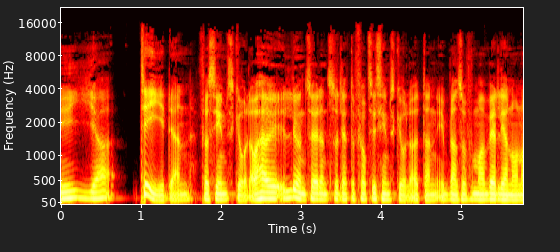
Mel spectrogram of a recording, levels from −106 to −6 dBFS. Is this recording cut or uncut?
cut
